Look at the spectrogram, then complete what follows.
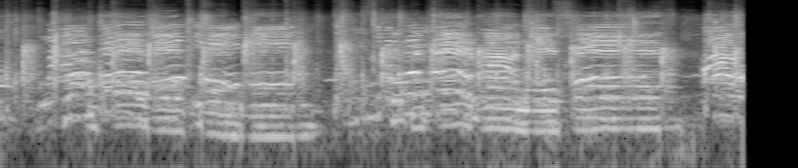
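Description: Congregation singing a worship song with music and rhythmic hand clapping; it cuts off suddenly near the end.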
